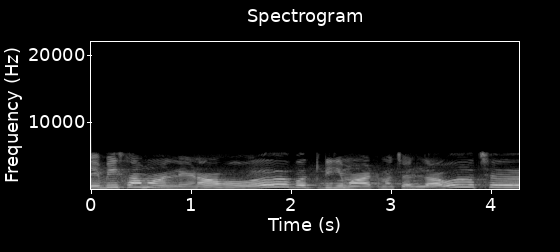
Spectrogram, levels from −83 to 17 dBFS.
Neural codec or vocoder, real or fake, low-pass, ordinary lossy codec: none; real; 5.4 kHz; none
